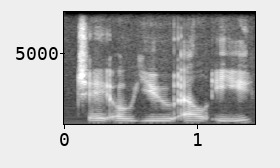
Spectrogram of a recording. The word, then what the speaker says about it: joule: same the unit of energy is the Joule jou le joule pronounced Joule and the it can also be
